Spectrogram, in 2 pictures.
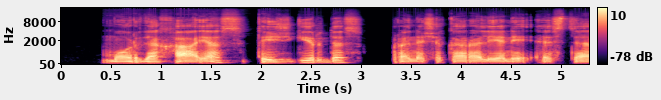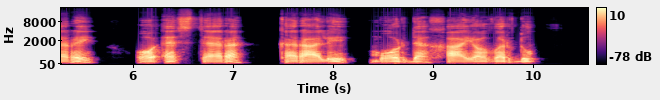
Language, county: Lithuanian, Kaunas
